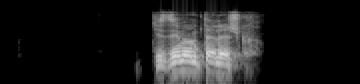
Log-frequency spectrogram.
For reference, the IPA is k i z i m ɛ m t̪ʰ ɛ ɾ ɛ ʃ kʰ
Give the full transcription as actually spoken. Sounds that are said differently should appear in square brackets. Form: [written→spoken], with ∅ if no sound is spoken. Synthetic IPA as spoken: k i z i m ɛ m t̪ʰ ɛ [ɾ→l] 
